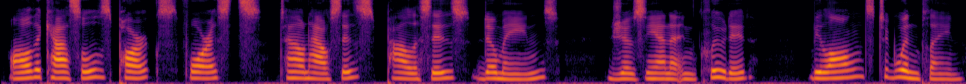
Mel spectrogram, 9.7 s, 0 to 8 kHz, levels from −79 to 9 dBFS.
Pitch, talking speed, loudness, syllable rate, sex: 220 Hz, 85 wpm, -18 LUFS, 3.4 syllables/s, female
